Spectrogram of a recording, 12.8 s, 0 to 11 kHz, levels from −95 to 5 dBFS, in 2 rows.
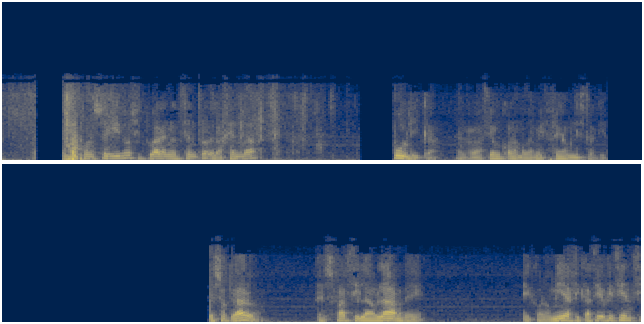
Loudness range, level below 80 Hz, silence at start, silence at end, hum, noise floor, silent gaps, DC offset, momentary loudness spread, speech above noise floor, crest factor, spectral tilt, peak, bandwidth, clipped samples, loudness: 9 LU; -48 dBFS; 0 s; 0 s; none; -59 dBFS; 0.37-0.59 s, 3.60-3.91 s, 6.05-8.45 s; under 0.1%; 20 LU; 33 dB; 24 dB; -9.5 dB/octave; -4 dBFS; 5.6 kHz; under 0.1%; -26 LUFS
